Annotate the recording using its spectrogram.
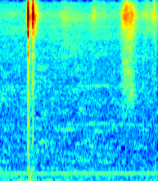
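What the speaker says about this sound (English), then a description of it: "can type localhost" Two quick keystrokes click on a computer keyboard, faint and close, followed by near silence.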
